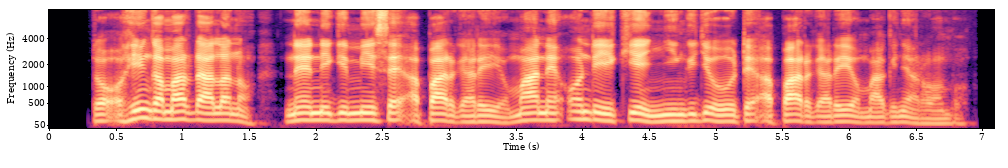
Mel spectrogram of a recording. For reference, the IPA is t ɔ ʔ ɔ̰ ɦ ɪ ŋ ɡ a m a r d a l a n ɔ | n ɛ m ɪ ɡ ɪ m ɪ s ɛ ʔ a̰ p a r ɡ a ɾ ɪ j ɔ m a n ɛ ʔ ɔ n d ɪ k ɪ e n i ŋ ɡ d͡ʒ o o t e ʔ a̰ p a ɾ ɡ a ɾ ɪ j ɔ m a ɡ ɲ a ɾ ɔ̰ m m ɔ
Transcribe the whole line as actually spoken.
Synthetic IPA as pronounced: t ɔ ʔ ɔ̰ ɦ ɪ ŋ ɡ a m a r d a l a n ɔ | n ɛ n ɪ ɡ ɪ m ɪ s ɛ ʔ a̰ p a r ɡ a ɾ ɪ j ɔ m a n ɛ ʔ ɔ n d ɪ k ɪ e ɲ i ŋ ɡ d͡ʒ o o t e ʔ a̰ p a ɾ ɡ a ɾ ɪ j ɔ m a ɡ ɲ a ɾ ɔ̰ m b ɔ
